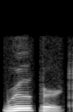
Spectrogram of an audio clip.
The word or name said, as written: Rupert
